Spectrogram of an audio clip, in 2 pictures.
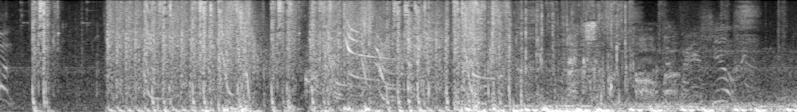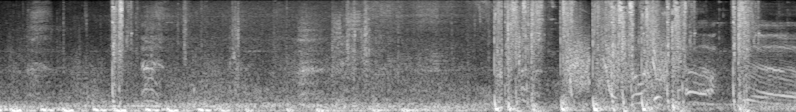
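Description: Assault rifle gunfire in Crysis, dense rapid bursts of shots and clattering action over a constant loud din, with a short silent gap near the start and a voice speaking briefly now and then.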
